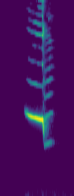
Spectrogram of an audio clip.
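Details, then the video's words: Forest oriole giving a single clear whistled note, held level for about a third of a second, then breaking abruptly into a lower, slightly burry tail, with no other sounds. "Tropical Bird Calls to Relax forest oriole Kepodang hutan"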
